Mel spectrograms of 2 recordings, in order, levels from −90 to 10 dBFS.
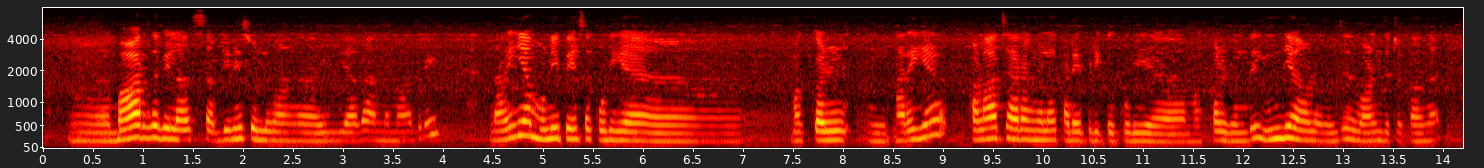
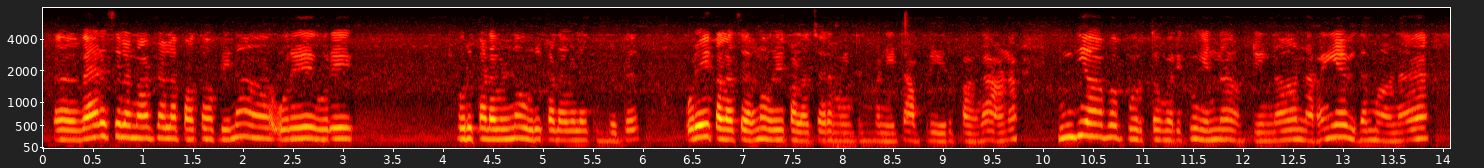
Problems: low volume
